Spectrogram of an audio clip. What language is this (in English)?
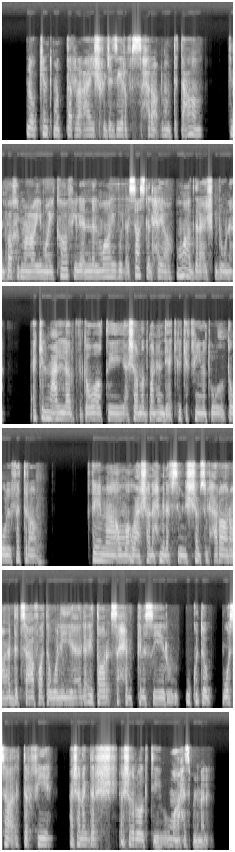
Baharna Arabic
